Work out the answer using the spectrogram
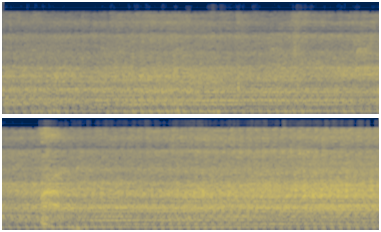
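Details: Lister diesel engine bolted onto a concrete mixer frame, started and running; even, slow thumping at about four beats a second holding a steady speed; running nicely.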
